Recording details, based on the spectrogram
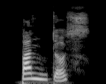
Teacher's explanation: Sur les deux derniers cas, il faut remarquer que c'est la syllabe finale qui est accentuée.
